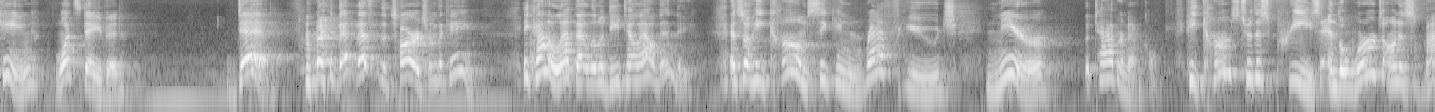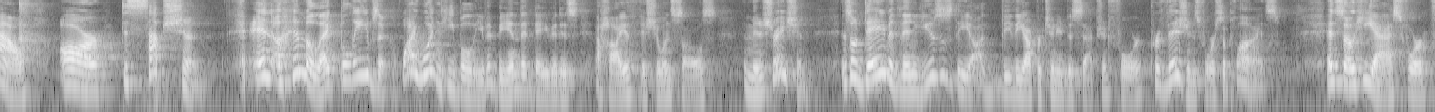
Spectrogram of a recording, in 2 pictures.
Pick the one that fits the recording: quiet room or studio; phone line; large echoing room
large echoing room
